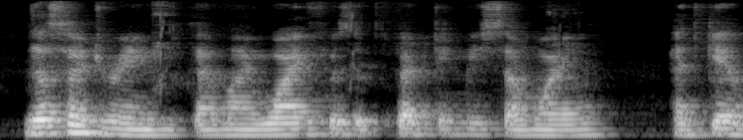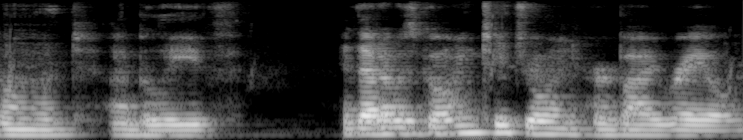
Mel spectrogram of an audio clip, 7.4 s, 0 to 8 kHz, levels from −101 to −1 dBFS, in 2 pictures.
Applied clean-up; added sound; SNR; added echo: neural mask model DeepFilterNet 3.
